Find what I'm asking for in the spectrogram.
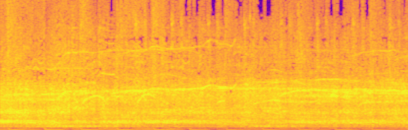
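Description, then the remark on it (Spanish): A large stadium crowd at the Ramón Sánchez Pizjuán in Seville roars and shouts in a dense, continuous wall of noise, calling for Sevilla president Pepe Castro's resignation, with shrill whistles at the directors' box, the players and coach Machín streaking through and a steady rhythmic pulse of chanting underneath. “A gritos de Pepe Castro, dimisión, pitos para el palco, pitos para los jugadores, silbidos también para Machín.”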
